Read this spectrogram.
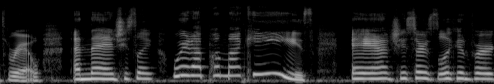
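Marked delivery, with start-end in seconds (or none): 1.7-3.1 high-pitched Southern belle; Southern accent. Acted. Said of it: "Why does everyone have a Southern accent".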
